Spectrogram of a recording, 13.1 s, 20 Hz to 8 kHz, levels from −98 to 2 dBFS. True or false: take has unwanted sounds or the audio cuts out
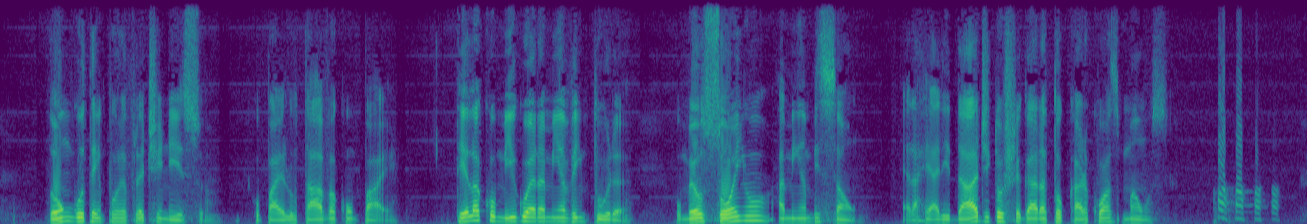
true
